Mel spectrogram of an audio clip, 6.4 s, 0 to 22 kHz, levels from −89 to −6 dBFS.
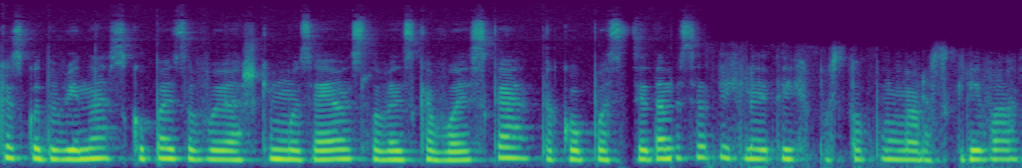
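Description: At 3.87 to 3.99 s a sound is held about 91 ms too long: a short stall from a late packet. The jitter buffer ran empty, the receiver stretched the last sound, then resumed where it stopped.

Two brief smears follow at 4.19 to 4.21 s and 4.21 to 4.24 s. This is short concealed packet loss: 40 ms, then 20 ms, never arrived, and each gap was bridged by about 9 ms of continued sound before the real audio resumed. The delay also shortened by roughly 30 ms.

From 4.39 to 4.79 s the speech drags at 91% speed with unchanged pitch. This jitter buffer slow-down repeated small pitch periods to add 42 ms of reserve.

From 4.41 s to the end the speech turns muffled and rough. A call bitrate drop from 64 to 8 kbps narrowed the bandwidth from 20 kHz to 8 kHz and coarsened the coding.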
